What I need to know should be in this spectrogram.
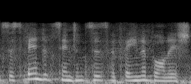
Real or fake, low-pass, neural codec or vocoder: fake; 7.2 kHz; codec, 24 kHz, 1.2 kbps, DualCodec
